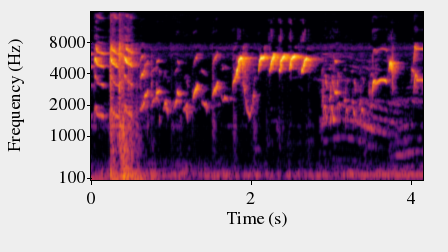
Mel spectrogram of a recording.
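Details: Caged white-rumped shama singing in fighter style: varied rapid whistled and chirping phrases, a series of high repeated notes midway, opening with a loud knock, over a low background hum.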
